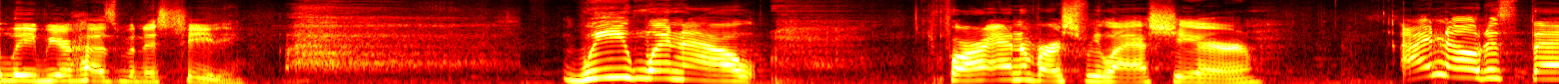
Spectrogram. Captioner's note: sighs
